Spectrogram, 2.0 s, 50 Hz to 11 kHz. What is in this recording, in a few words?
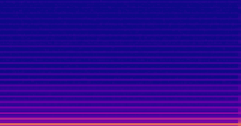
wav Triangle; Various waves generated by the AY, ADLIB and SID; Z80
